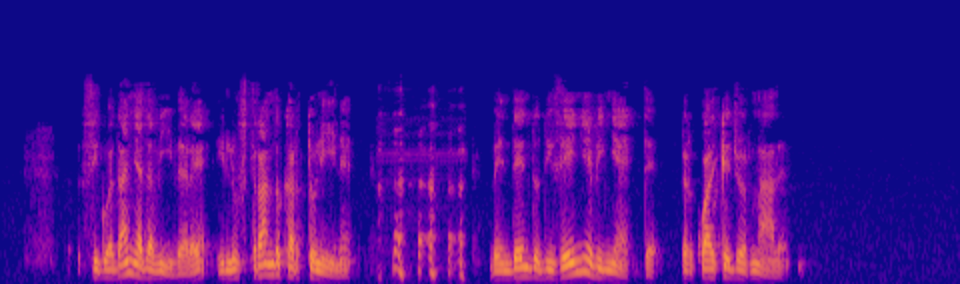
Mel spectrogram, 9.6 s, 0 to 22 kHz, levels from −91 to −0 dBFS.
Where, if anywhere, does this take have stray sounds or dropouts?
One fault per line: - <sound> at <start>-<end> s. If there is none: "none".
- laugh at 3.8-4.7 s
